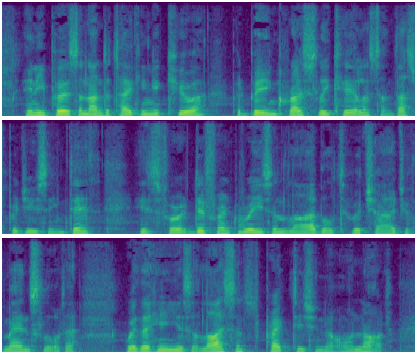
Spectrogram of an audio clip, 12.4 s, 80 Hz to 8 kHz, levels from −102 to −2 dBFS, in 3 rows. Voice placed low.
Yes: low, 130 Hz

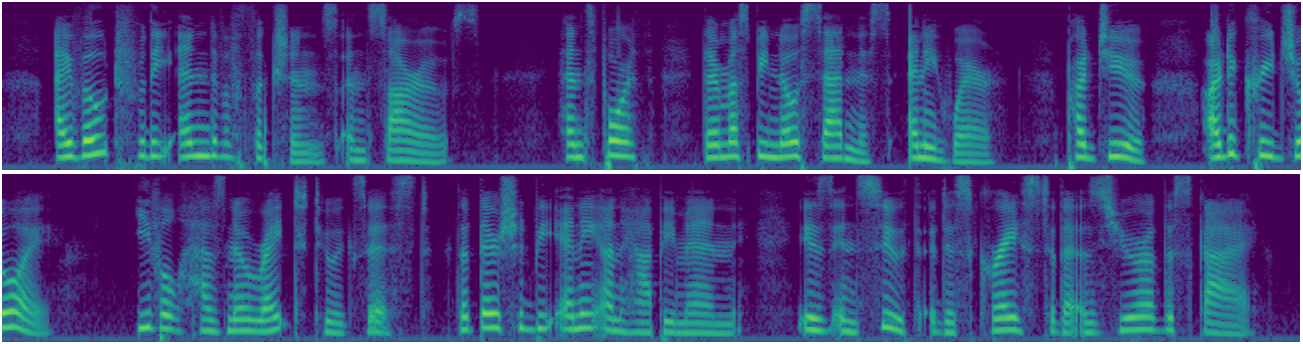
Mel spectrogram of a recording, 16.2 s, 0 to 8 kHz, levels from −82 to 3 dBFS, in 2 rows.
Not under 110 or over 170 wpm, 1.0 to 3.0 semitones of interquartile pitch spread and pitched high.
No: average, 165 wpm; wide, 5.5 semitones; high, 215 Hz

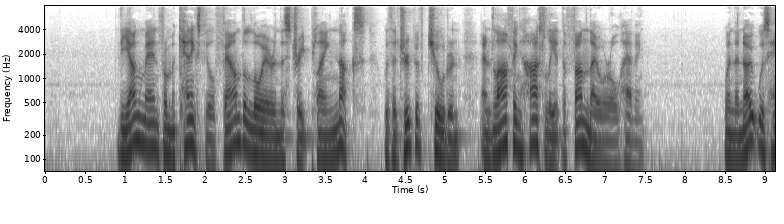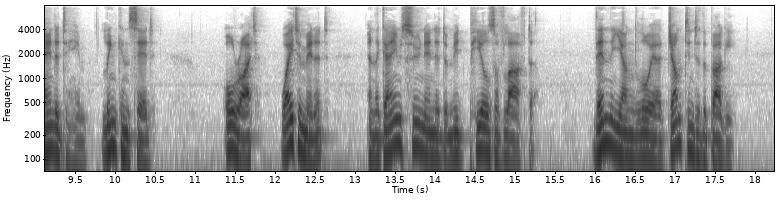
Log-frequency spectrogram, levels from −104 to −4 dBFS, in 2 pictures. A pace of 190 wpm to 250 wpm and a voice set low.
Yes: average, 195 wpm; low, 105 Hz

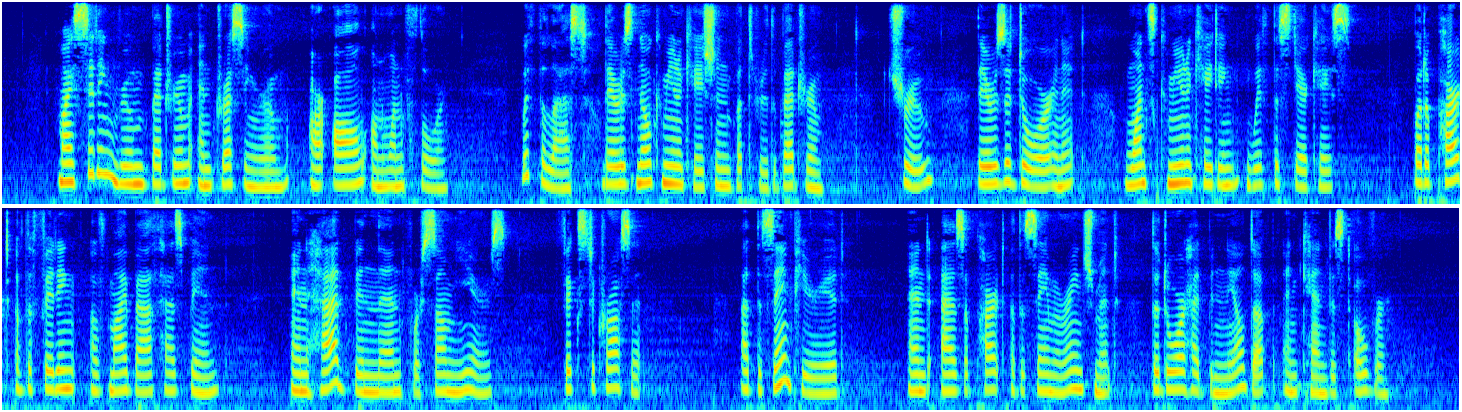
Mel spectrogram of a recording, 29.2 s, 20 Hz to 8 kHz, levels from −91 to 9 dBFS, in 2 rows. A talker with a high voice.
Yes: high, 215 Hz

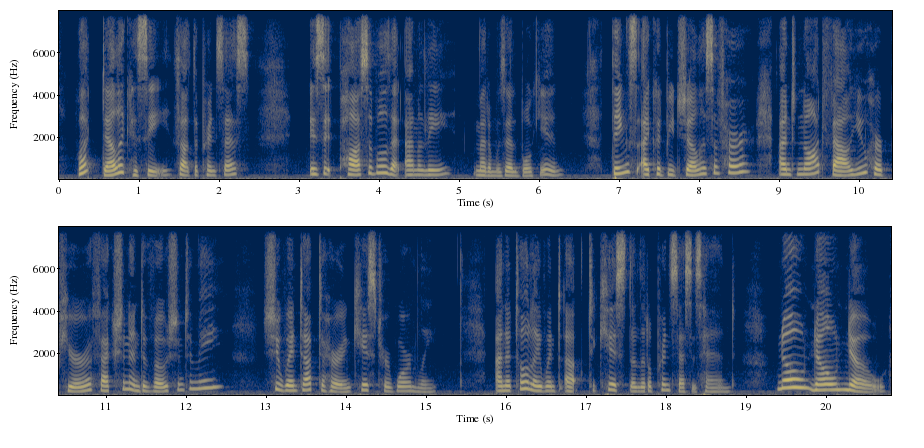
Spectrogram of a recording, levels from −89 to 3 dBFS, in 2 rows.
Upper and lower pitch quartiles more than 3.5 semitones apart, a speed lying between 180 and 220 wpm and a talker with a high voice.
No: average, 4.7 semitones; average, 145 wpm; high, 230 Hz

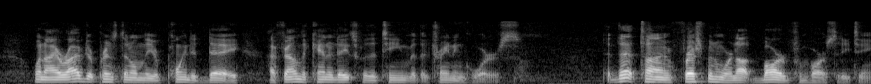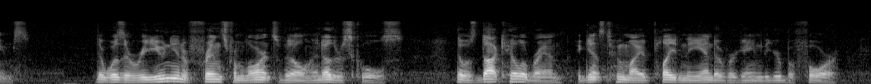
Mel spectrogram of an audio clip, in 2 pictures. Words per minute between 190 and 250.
Yes: average, 195 wpm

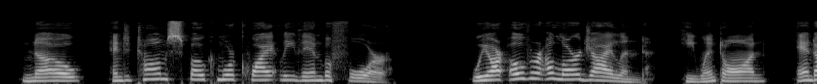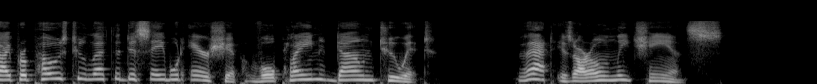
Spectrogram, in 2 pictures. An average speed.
No: slow, 130 wpm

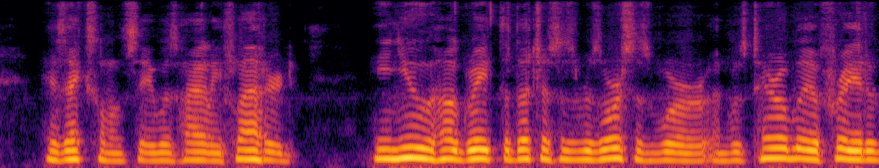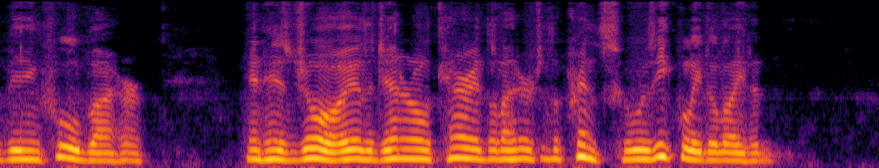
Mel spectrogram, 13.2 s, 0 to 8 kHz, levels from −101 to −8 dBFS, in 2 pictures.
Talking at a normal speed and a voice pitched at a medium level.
Yes: average, 170 wpm; medium, 160 Hz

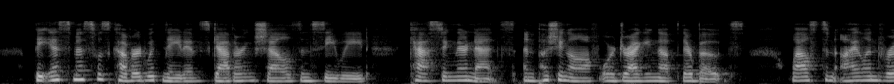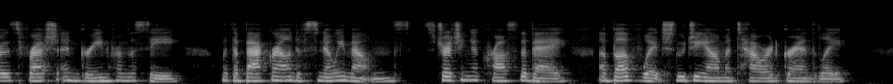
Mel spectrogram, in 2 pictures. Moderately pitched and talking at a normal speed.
Yes: medium, 165 Hz; average, 155 wpm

